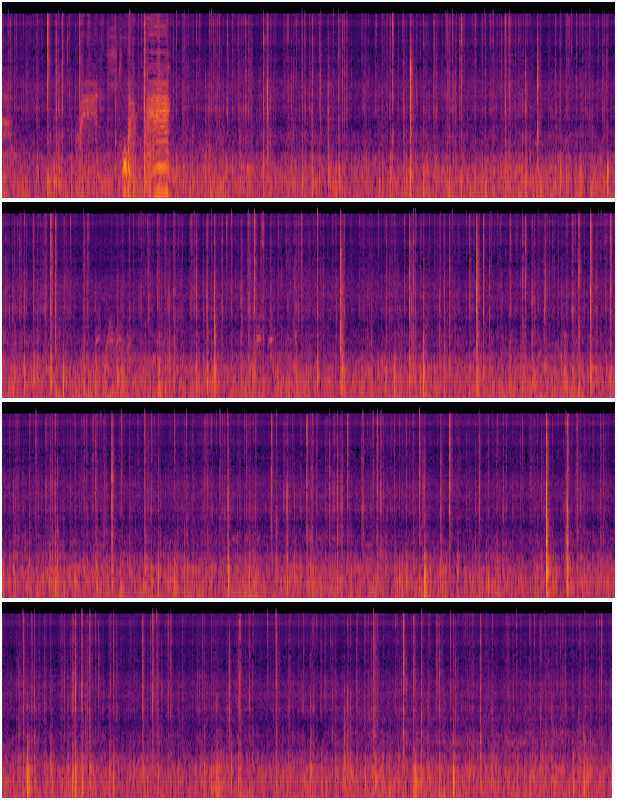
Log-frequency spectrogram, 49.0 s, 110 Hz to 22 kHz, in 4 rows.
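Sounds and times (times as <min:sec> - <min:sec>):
flames rumbling: 0:00.0 - 0:14.0, 0:27.3 - 0:48.9
firewood crackling and popping: 0:00.0 - 0:48.9.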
